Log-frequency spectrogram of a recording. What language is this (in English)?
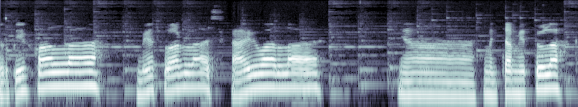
Indonesian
